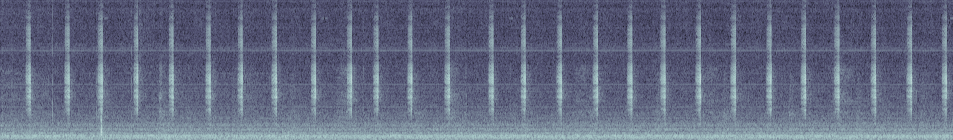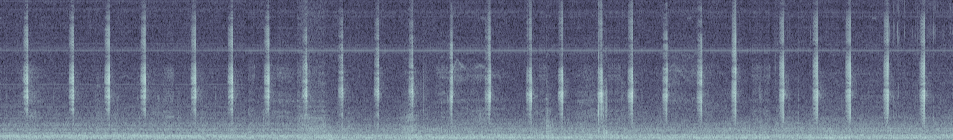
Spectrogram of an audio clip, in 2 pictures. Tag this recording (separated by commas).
Animal, Insect, Wild animals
